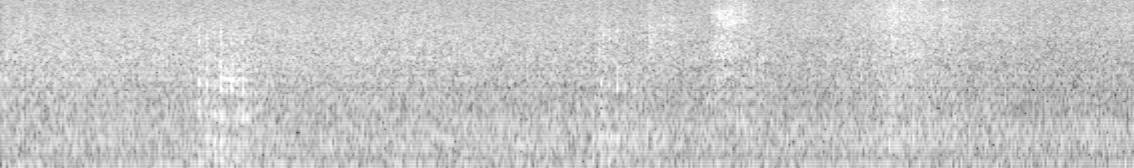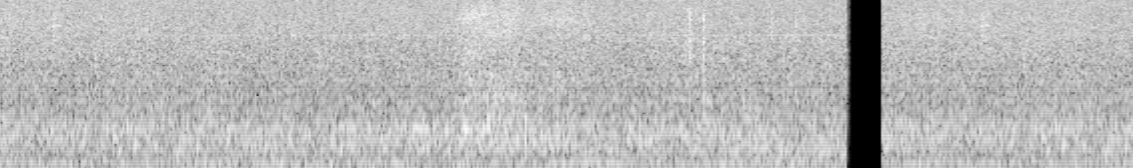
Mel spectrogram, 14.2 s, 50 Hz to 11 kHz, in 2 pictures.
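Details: A fallow deer buck gives deep, rough groans during the rut in a quiet forest, around early November 2012, in the dim light of dawn or dusk.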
